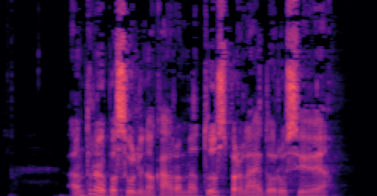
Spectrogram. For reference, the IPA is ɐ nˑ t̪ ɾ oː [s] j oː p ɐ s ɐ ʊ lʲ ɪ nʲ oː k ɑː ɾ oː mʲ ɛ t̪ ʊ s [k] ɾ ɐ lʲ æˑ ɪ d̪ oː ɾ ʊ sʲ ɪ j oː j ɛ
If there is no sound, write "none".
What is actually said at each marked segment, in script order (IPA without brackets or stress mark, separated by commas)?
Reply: none, p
